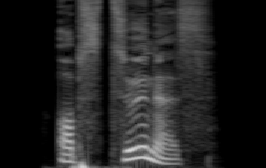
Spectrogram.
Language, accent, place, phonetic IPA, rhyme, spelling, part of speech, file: German, Germany, Berlin, [ɔpsˈt͡søːnəs], -øːnəs, obszönes, adjective, De-obszönes.ogg
- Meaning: strong/mixed nominative/accusative neuter singular of obszön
